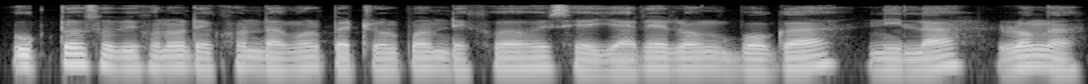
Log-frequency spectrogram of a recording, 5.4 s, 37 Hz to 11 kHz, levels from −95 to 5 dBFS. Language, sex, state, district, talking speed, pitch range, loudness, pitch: Assamese, male, Assam, Kamrup Metropolitan, 145 wpm, 105-120 Hz, -17 LUFS, 110 Hz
